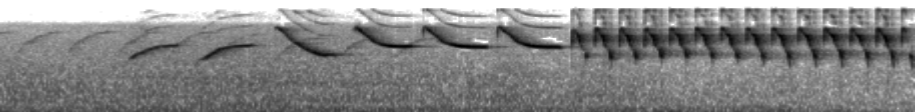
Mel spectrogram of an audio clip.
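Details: Belgian canary song for making other canaries sing: soft rising notes, four loud downward-sweeping whistles, then a fast pulsing buzzy trill of rapidly repeated notes.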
